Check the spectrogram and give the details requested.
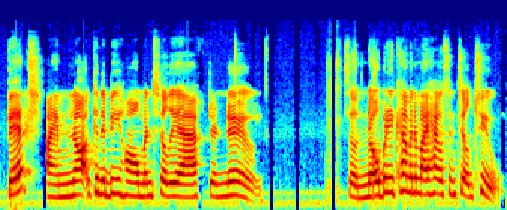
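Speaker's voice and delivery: firm, word-by-word telling off; retold blunt insistence. Customer to the girl on the phone, firm insistence. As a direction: spell it out firmly, no hurry. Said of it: "this is me to this girl".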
